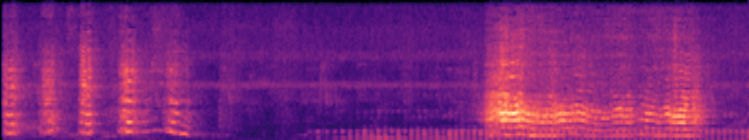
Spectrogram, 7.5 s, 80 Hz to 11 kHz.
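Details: Elephants in a group at a sanctuary, Elephant Nature Park, Thailand, on August 10, 2016, calling to each other: a few short honking calls, a pause, then a long low droning rumble with a higher wavering squeal layered over it.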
